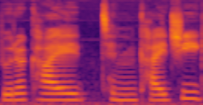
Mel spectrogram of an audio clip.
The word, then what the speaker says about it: Budokai Tenkaichi: Who's hyped for the new DBZ Budokai Tenkaichi game? – That's correct pronunciation.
